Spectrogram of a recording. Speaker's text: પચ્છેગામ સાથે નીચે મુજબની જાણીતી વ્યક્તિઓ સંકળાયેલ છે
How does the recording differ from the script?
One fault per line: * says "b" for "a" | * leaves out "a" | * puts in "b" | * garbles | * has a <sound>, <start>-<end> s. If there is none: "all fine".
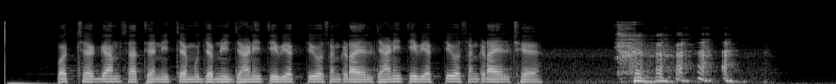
* puts in "જાણીતી વ્યક્તિઓ સંકળાયેલ"
* has a laugh, 6.1-7.5 s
